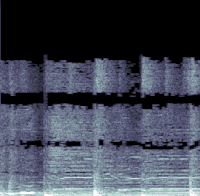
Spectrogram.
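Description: Live band playing rock: a woman singing a held, wavering melody into a microphone over a drum kit beating about twice a second.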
